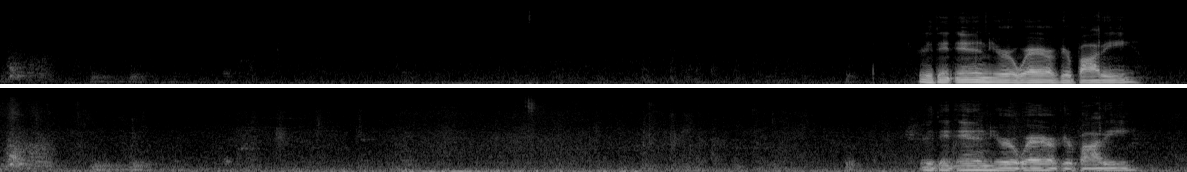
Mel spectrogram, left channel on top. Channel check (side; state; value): both; normal; correlation 0.40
